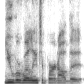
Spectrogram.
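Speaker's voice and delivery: usual speaking voice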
